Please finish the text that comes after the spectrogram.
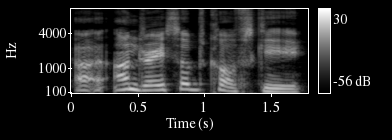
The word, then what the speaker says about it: Andrzej Sapkowski: what let's let's both both say it together Andrzej Sapkowski that's how you say it the way he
